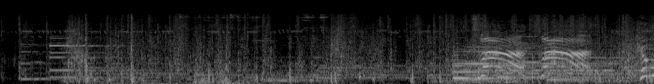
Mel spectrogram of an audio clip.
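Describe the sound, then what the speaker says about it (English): Horses clip-clop and whinny in the Red Dead Redemption video game, hooves thudding in an irregular trot under a speaking voice, then a loud, close neigh rising near the end. "Horses are over here."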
